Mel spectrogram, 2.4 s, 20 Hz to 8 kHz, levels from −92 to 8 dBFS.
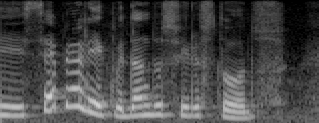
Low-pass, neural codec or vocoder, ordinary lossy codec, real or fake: none; none; none; real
